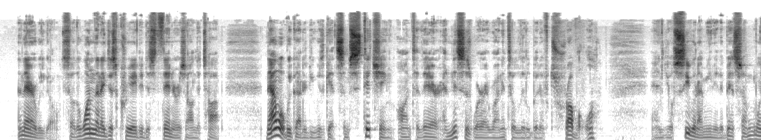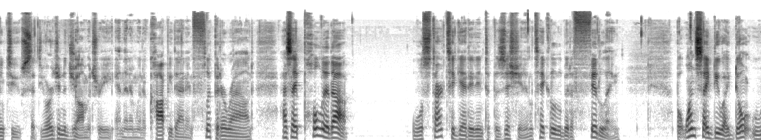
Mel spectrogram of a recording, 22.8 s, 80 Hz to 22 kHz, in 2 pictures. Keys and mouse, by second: 0.2 r, 1.5-2.6 middle drag, 5.0-6.9 middle drag, 6.9 a, 7.1-8.4 middle drag, 10.3 click, 10.9-12.4 middle drag, 12.4 click, 13.6 shift+d, 14.0 r, 16.1 click, 18.9-20.2 middle drag, 20.1 a, 21.3 click, 22.2 middle click, 22.7 g.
